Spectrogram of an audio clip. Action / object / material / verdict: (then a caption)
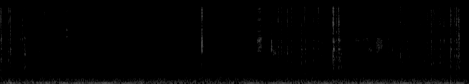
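scrape / bar of soap shaved with a metal blade / soap / none. A metal blade shaves flakes off the face and edges of a palm-sized, solid, dry dark purple bar of soap held in hand. Soft, crisp scraping and crackling runs throughout, broken by a few sharp, bright clicks, over a faint low rumble.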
